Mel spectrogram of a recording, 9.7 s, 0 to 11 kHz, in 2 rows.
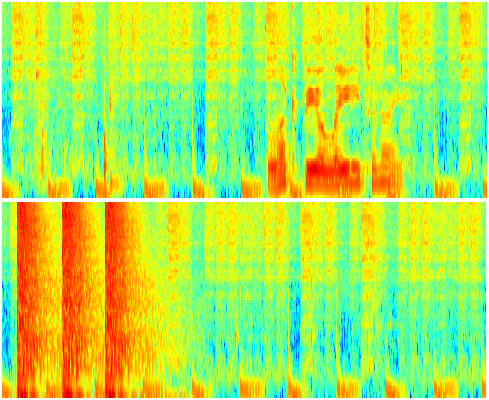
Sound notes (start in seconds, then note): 4.9 bang! bang! bang!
